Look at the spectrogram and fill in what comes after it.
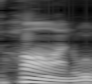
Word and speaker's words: HAAN: So obviously, Chuck is the lead singer of HAAN. We are pronouncing that correct. Correct? – You are. Yes.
